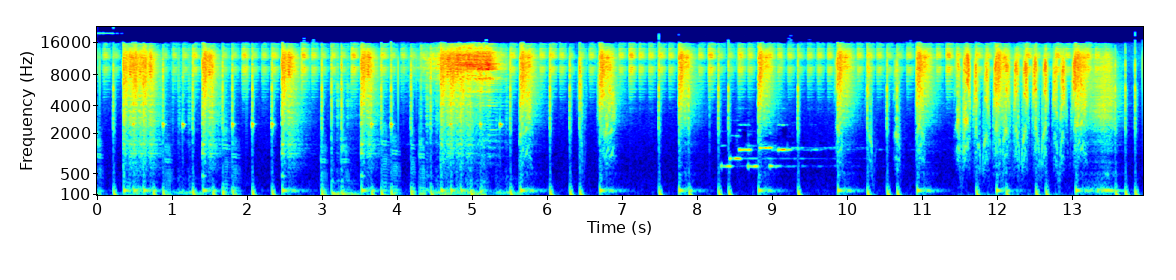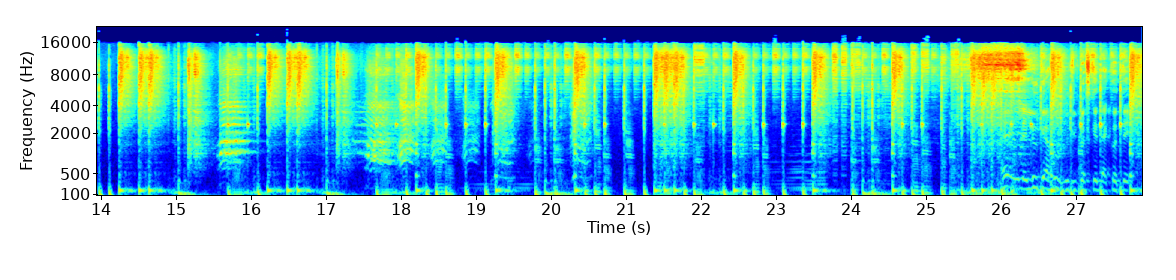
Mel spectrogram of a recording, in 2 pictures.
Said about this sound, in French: bon ben, venez, on écoute ce qui se faisait en hip-hop à l'époque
